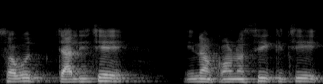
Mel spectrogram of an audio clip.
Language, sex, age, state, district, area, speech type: Odia, male, 60+, Odisha, Bargarh, rural, spontaneous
